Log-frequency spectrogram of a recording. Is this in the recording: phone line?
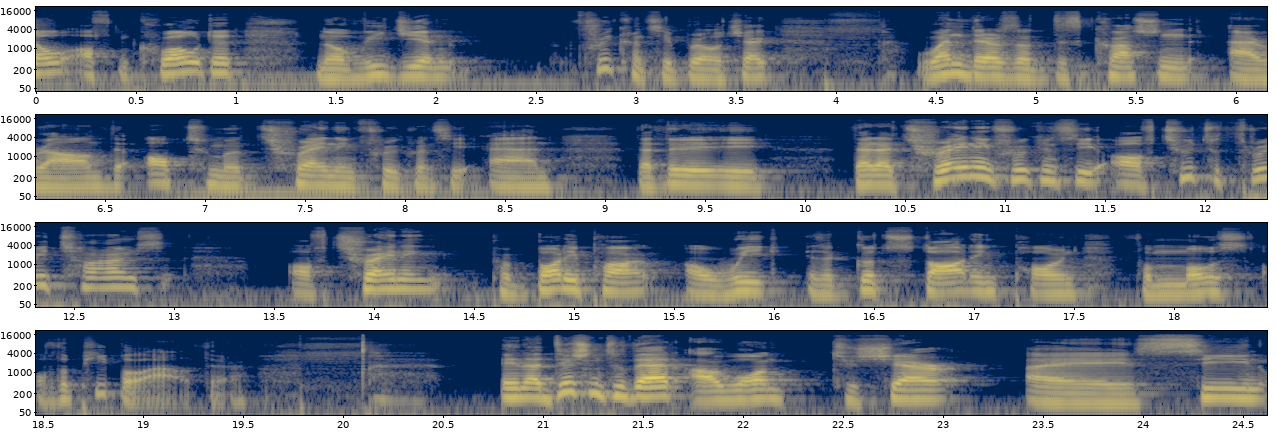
no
